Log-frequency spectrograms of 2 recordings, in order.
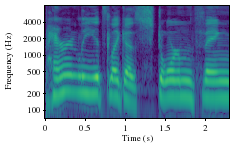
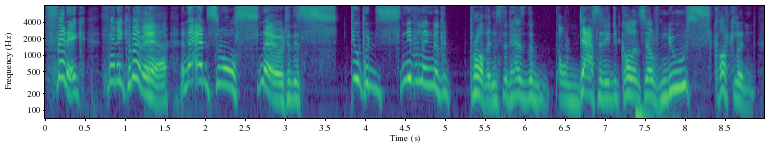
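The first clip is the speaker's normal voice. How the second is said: British army general voice; 2 semitones higher than usual. Voicing the weather giving orders, the speaker uses a british general voice. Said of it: "I can imagine he's a British general".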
